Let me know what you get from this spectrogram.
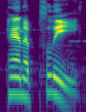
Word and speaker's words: Panoply: Panoply. – Panoply. – Panoply? – Panoply. That's P-L-E-E there at the end.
